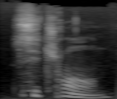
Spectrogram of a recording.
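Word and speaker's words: Citroën: How do you say that? Citroen? – Citroen. – Yes.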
